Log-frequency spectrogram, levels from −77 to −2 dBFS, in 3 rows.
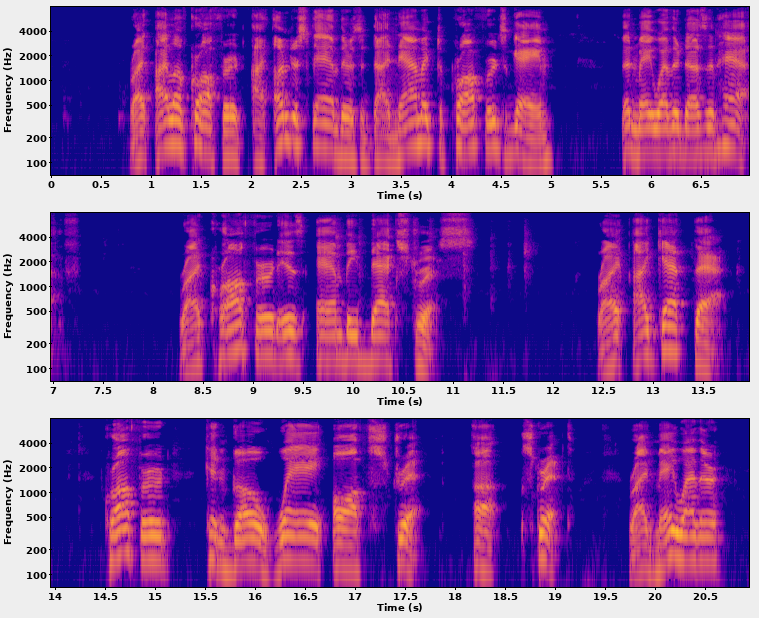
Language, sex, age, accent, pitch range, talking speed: English, male, 50-69, American, 120-145 Hz, 95 wpm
